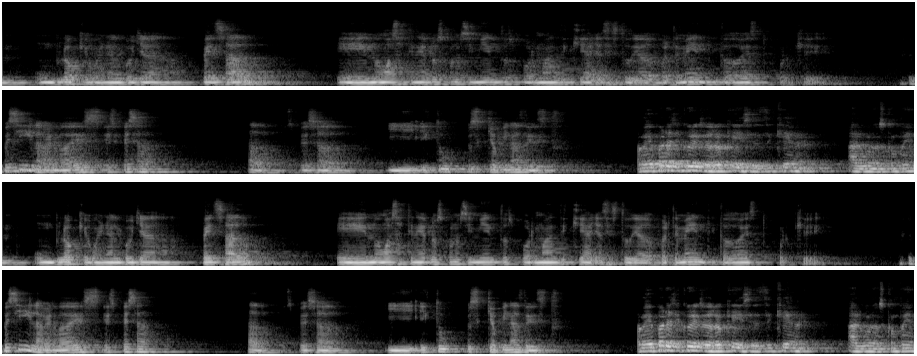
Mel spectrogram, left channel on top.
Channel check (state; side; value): normal; both; correlation 0.81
